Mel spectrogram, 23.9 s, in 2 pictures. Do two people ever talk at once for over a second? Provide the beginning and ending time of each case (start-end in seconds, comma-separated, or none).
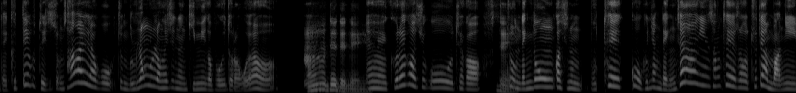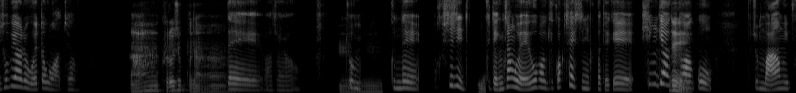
none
